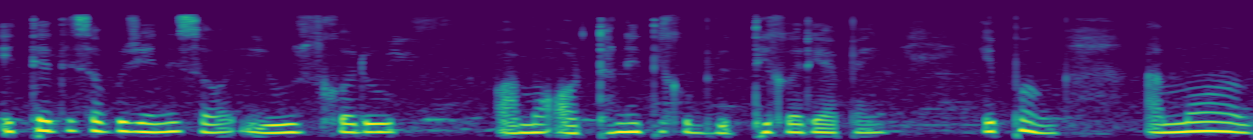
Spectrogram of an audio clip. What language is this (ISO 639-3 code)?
ori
